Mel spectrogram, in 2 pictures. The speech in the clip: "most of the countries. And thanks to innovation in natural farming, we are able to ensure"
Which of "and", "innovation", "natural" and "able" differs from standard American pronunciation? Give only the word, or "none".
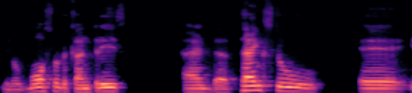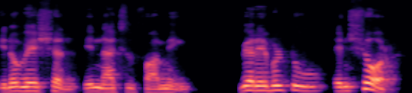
none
